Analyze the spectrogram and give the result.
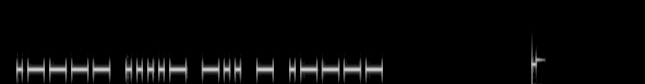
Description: Morse code, heard as a keyed tone, about 22 wpm, 700 Hz. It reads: 14DT1
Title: Five Challenging Letter-Number Combinations 22wpm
